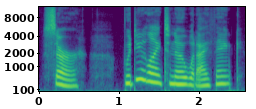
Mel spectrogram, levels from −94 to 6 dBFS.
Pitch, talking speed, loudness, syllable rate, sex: 270 Hz, 210 wpm, -15 LUFS, 4.4 syllables/s, female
